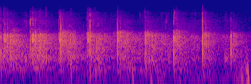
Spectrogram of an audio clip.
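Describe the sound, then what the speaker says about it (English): Hands clap at a Pathshala orientation gathering, applauding the parents; about nine evenly spaced claps land in a steady rhythm, faint and slightly distant, with no other sound prominent. "A big hand of applause to all the parents for that."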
